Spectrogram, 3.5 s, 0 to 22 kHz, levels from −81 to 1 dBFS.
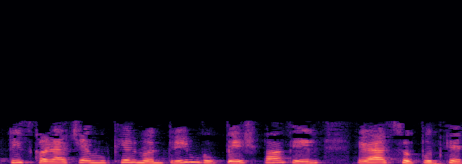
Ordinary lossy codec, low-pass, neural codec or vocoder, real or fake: MP3, 24 kbps; 7.2 kHz; codec, 44.1 kHz, 2.6 kbps, SNAC; fake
